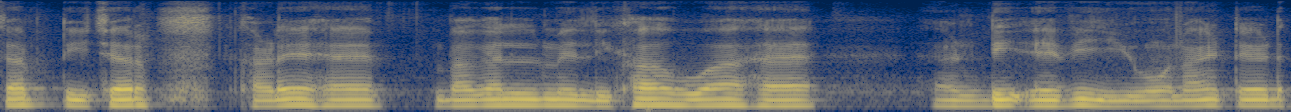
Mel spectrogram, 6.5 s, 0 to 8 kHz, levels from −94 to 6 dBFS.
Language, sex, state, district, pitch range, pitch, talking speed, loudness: Hindi, male, Jharkhand, Ranchi, 110-120 Hz, 115 Hz, 120 wpm, -17 LUFS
